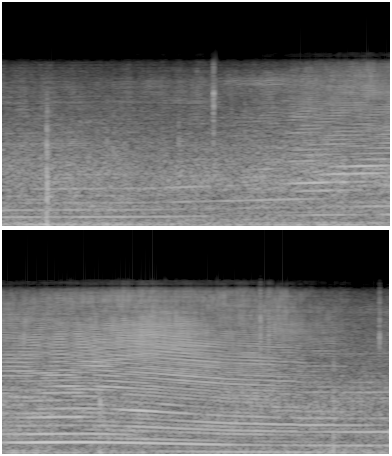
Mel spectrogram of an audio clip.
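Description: Nitro glow engine of a radio-controlled Christen Eagle biplane running in flight. Its pitch rises and then falls, and it grows louder about four seconds in before easing off again.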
